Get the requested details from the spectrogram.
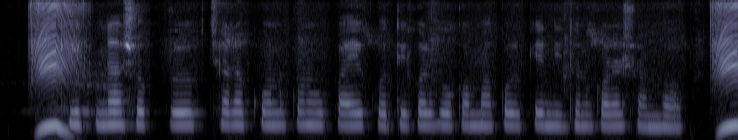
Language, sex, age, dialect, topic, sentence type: Bengali, female, 18-24, Northern/Varendri, agriculture, question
